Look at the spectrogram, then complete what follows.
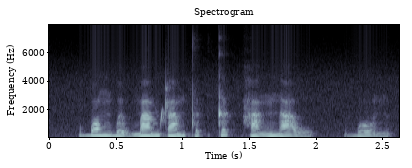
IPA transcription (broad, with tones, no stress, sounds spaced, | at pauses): ɓ ɔ˧ ŋ ɓ ə˨˩˨ w m a˧ m ʈ a˧˥ m t̪ ə˨˩ k̚ t̪ ə˦˥ k̚ h a˨˩˦ ŋ n a˨˩ w | ɓ o˨˩ n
